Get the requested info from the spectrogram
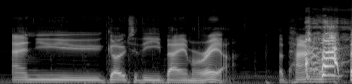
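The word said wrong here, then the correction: bain-marie: So apparently I've been saying this wrong the whole time. – Yeah, Bain Marie.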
